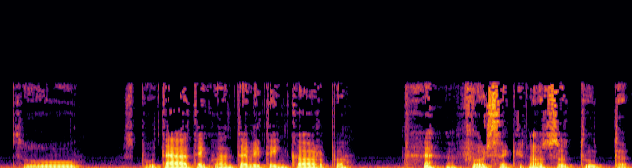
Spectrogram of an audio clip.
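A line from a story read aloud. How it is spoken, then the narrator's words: Good-natured laughter. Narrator (Italian): disse papà Ruol ridendo con bonomia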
